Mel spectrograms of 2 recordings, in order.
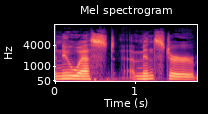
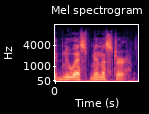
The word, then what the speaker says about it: New Westminster: So let's do a search there for the New Westminster Master Transportation. – Hey, you said it properly. Most people say New Westminster. – They're not from here. – I'm from here, and I often say it.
